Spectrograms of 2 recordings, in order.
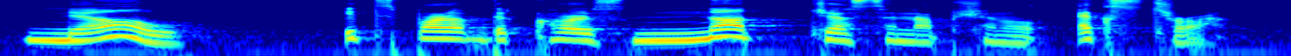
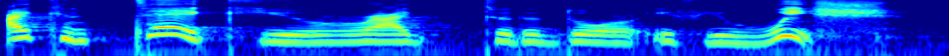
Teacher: the speaker places the prominence in elements of the speech that are usually taken for granted, such as function words like prepositions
